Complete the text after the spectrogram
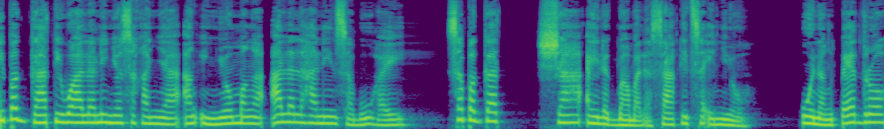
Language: Filipino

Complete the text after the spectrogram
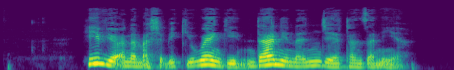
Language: Swahili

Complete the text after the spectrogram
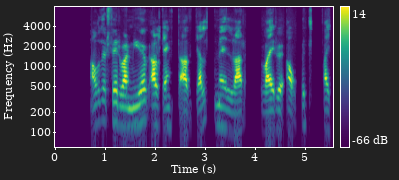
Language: Icelandic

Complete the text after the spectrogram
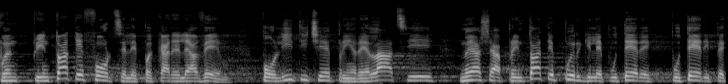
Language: Romanian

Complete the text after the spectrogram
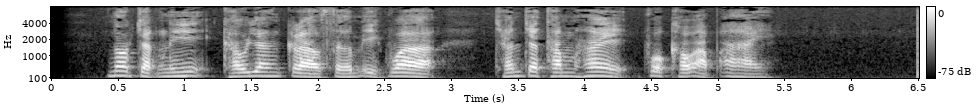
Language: Thai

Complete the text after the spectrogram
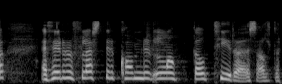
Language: Icelandic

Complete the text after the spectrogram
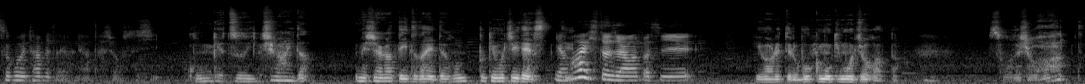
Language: Japanese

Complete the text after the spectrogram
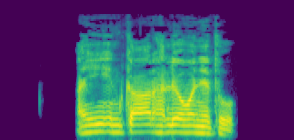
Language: Sindhi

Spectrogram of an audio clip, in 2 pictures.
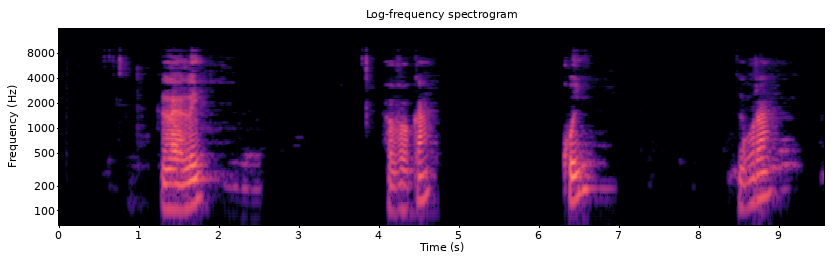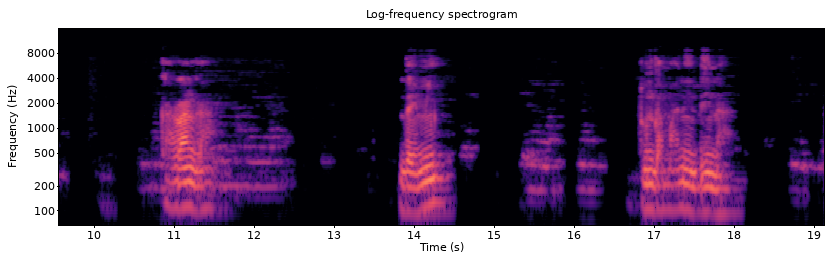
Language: Lendu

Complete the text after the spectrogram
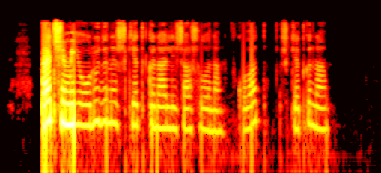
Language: Mari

